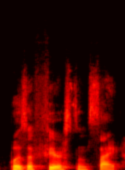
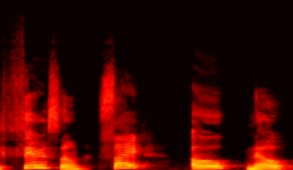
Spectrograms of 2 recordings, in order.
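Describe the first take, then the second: First: Said in the usual way. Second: Higher and slow on "a fearsome sight"; drawn-out high refrain. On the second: Acted. Repeated refrain, rising intensity.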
